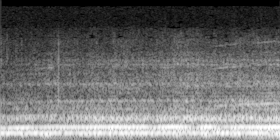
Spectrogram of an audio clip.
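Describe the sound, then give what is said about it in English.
A steady, loud engine drone with strong low harmonic bands as a vehicle runs hard, accelerating to go after a car up ahead, with no voices present. “Hey, there's a car up ahead. Go ahead, after it.”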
